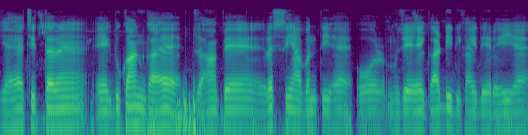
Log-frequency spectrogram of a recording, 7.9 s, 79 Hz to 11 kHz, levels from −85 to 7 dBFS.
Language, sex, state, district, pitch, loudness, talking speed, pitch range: Hindi, male, Rajasthan, Bikaner, 100 Hz, -22 LUFS, 145 wpm, 95-105 Hz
